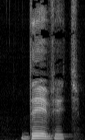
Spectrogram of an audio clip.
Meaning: nine
- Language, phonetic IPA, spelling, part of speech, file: Ukrainian, [ˈdɛʋjɐtʲ], дев'ять, numeral, Uk-дев'ять.ogg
